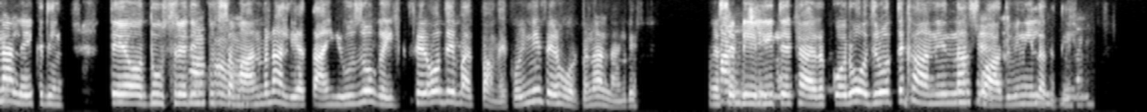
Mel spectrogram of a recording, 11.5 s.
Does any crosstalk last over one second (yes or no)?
yes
